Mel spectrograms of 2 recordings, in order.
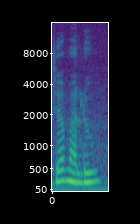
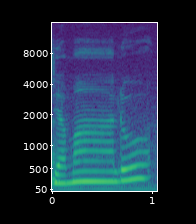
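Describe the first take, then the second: First: The vowel after the m is short. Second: The vowel after the m is long. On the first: It means camel. "tanpa panjang, al jamalu itu unta" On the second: It means beauty or handsomeness. "baru tampan"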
